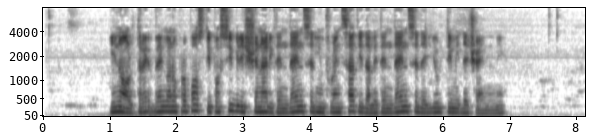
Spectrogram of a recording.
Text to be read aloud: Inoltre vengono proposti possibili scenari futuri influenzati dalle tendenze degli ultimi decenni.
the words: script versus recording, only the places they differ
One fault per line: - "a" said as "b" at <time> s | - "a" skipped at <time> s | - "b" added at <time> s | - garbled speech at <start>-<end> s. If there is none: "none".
- "futuri" said as "tendenze" at 3.4 s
